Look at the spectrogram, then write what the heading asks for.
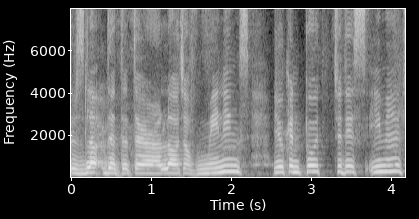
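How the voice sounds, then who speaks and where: A woman with a non-native accent, a fairly high pitch, a dark, mellow tone and lively intonation. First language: not English. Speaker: filmmaker. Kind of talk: interview. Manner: halting.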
